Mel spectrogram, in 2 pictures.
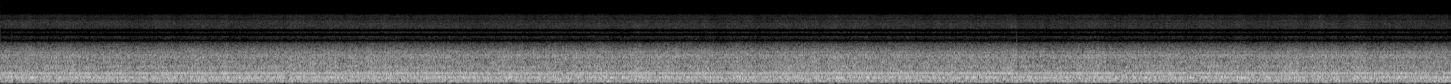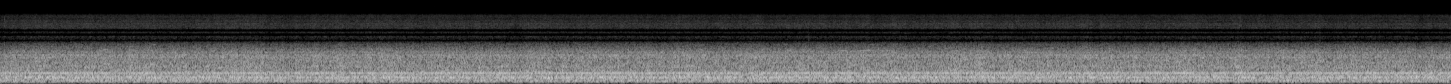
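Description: Steady in-flight cabin noise of a Boeing 757: jet engine and airflow noise heard from a window seat, with a constant hum-like tone running through it.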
